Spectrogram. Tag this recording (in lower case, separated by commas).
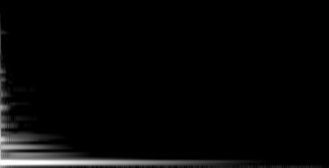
musical instrument, percussion, mallet percussion, music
